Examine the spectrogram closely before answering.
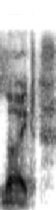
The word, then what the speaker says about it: knight: that it became alighted and so we just pronounce it as night but the spelling retains perhaps the original pronunciation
